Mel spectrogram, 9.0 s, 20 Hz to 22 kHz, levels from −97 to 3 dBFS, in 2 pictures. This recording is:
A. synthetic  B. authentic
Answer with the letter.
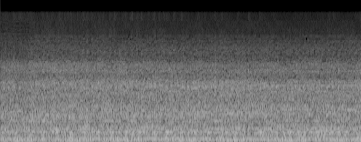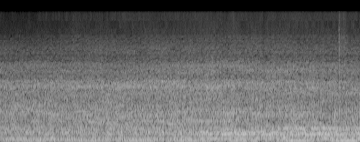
A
